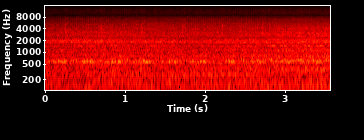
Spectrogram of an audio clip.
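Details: 2010 Buick Enclave CXL V6 with a quiet, smooth idle and faint steady whir, no stumble or hiss, after the leaking vacuum hose was replaced with a thicker hose with a heat-protective cover, curing the misfire.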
